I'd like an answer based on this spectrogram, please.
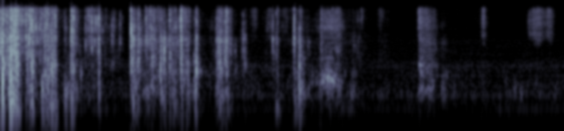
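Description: Foil wrapper of a football trading-card pack crinkling and tearing as it is opened by hand: dense crackling for about the first two seconds, then scattered fainter crackles that thin out as the cards are pulled free.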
